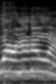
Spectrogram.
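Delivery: mock very high shrieking, screaming yell. Speaker recounting being found in a locker, retelling own yell. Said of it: "I yelled".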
